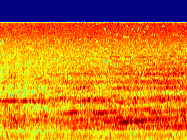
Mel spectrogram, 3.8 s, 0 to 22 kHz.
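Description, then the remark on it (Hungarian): Air horns blare in sustained, overlapping tones above a dense, steady roar of a large outdoor crowd of tens of thousands of German and Italian fans at a Formula 1 race circuit in Hungary during the last lap, the sound continuous and loud throughout with no speech. “És már szólnak a dudák, már szólnak a dudák.”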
